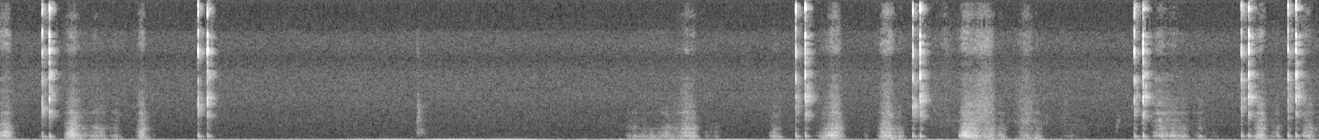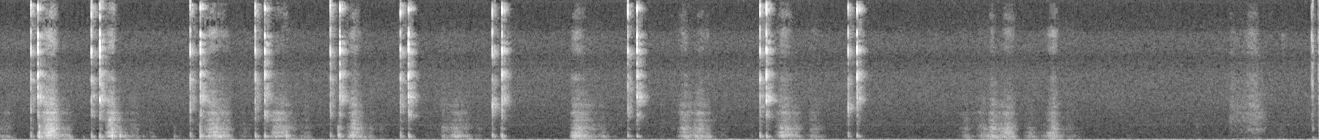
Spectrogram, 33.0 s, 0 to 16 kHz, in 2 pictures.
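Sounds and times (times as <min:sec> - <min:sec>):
low steady hum: 0:00.0 - 0:32.9
computer mouse clicking: 0:00.5 - 0:01.0, 0:02.4 - 0:02.8, 0:09.8 - 0:12.3, 0:14.1 - 0:14.8, 0:15.5 - 0:18.1, 0:18.8 - 0:21.8, 0:22.6 - 0:22.9, 0:24.3 - 0:24.6, 0:25.9 - 0:26.4, 0:27.0 - 0:27.4.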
